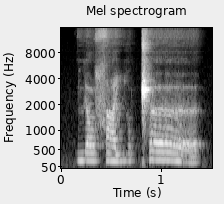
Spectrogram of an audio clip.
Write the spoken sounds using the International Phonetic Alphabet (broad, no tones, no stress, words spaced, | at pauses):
lʲusˤaʎɔǁɐː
